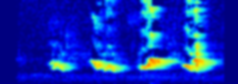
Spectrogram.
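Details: Four separate warbled phrases from a black-headed grosbeak, each a sweet, sliding whistle, growing slightly louder and fuller, separated by short pauses.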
